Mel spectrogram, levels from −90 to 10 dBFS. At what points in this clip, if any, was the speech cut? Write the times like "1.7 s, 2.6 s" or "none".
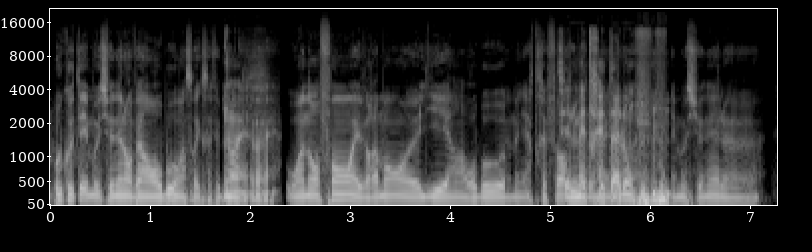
1.7 s, 2.3 s, 4.5 s, 6.2 s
